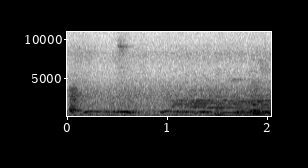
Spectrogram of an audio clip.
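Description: Faint animal calls, wavering in pitch.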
